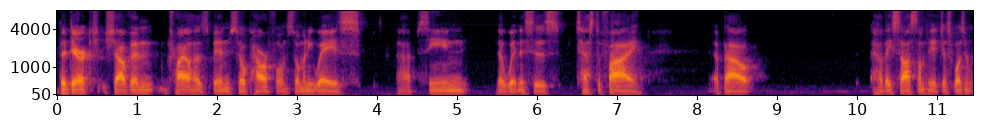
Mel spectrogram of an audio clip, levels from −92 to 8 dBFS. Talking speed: 130 wpm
